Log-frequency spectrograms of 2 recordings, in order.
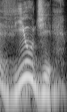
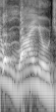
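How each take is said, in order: First: Wild is said with a German pronunciation. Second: Wild is said with a non-German pronunciation. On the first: This follows the surname's German origin. "O certo é Wild, porque é alemão o seu sobrenome" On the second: This is how the speaker says her stage name. "quem falou pra você que é Wild?"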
